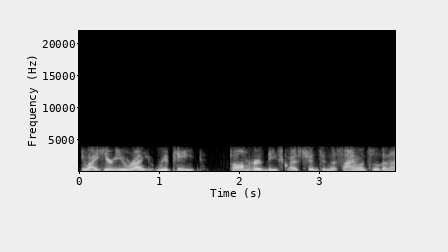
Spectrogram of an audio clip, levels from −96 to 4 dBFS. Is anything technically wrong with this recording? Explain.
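Yes. The speech has been through G.729 codec coding for its whole length. Rather than storing the waveform, the coder models each 10 ms frame as a vocal tract filter driven by a pitch predictor and a handful of pulses, with a rough, synthetic character that fits the 8 kbit/s G.729A variant. Rebuilding speech from so few parameters leaves plainly audible roughness and a buzzy, artificial edge, and the telephone-style band confines everything between 150 Hz and 3.4 kHz, so the sound is muffled and thin.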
